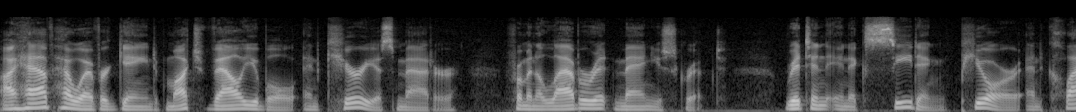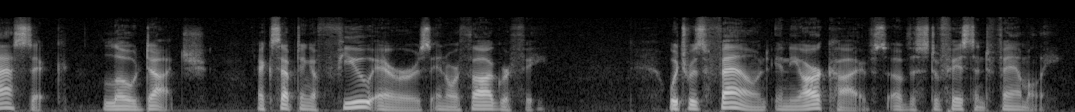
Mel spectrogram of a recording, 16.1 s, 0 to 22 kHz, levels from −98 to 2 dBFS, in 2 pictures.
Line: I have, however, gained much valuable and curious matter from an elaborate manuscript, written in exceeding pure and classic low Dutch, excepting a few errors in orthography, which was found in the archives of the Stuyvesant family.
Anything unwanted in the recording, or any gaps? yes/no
no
